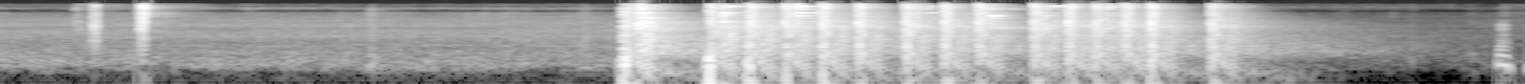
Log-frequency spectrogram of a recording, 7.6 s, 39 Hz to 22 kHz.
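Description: A Taurus TX22 .22 pistol firing cheaper non-CCI ammunition: two sharp clicks, then a fast string of about a dozen close, loud, evenly spaced shots followed by silence and a final click.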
